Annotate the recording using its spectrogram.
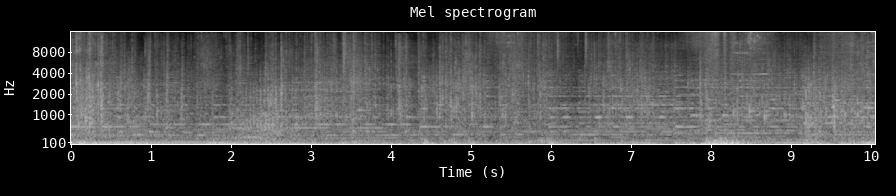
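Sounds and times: deep rumble: 0.0 - 6.2
faint tense music: 0.0 - 10.0
walls cracking and splintering: 0.0 - 10.0.

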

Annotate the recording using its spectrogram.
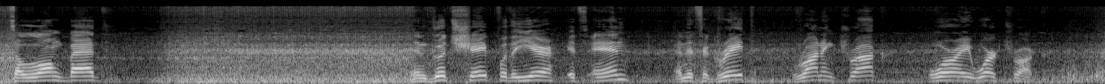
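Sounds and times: diesel pickup engine idling: 0.0 - 11.0.

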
